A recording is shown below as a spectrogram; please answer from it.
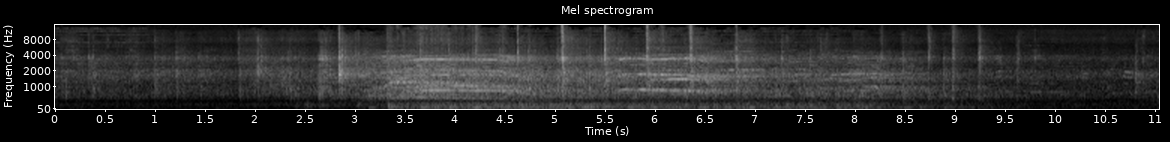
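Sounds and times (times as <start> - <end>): hockey stick striking puck: 0.0 - 9.5
people shouting and cheering: 2.9 - 10.4.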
